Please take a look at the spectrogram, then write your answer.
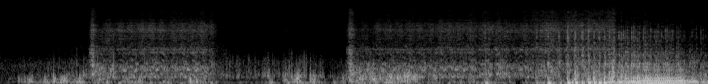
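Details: Triumph TR6 first start after winter refit; starter churns, catches after a stumble and restart, then settles into rising steady six-cylinder idle, healthy.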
